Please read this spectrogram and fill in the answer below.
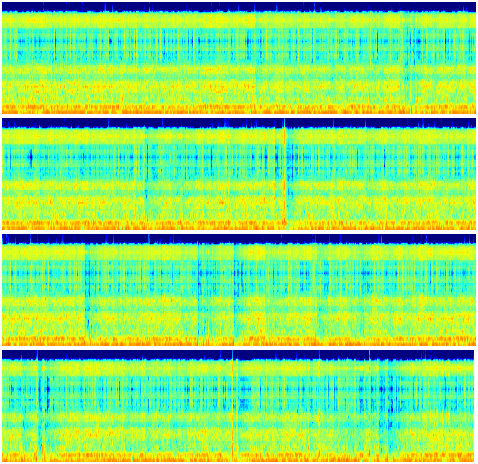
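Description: Loud, steady wind rumble over a handlebar-mounted action camera's microphone on a road bike moving at race speed, with road vibration underneath.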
